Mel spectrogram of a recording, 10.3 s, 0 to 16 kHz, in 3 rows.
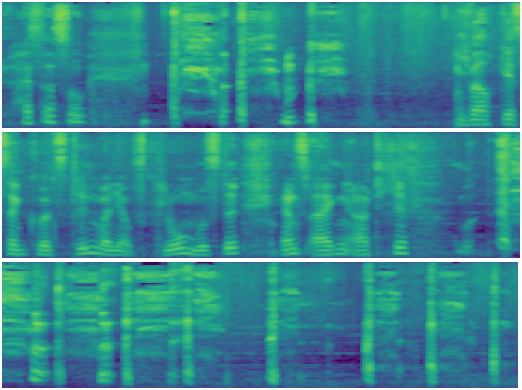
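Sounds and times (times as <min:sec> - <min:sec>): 
speech: 0:00.1 - 0:02.3, 0:03.1 - 0:06.6
coughing fit after choking: 0:00.9 - 0:02.4, 0:06.1 - 0:10.3.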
